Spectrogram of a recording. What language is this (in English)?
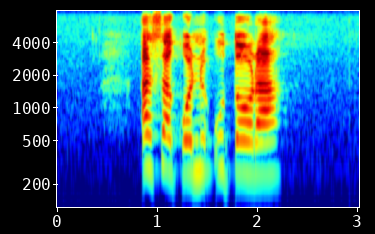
Venda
